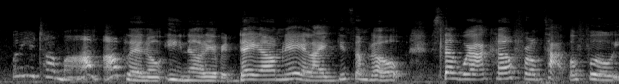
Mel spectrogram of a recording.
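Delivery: high and laughing, fast, amused disbelief; laughing reply. Retold or imitated. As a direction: laugh through it like the idea is absurd. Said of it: "And it's like".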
